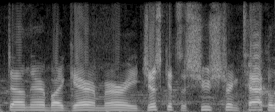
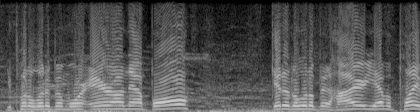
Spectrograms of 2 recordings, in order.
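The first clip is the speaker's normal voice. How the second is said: loud, raised voice making the point; emphatic analysis; 4 semitones higher, 4 dB louder than usual. Real, not acted. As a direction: hammer home what went wrong. Analyst stressing the fix.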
